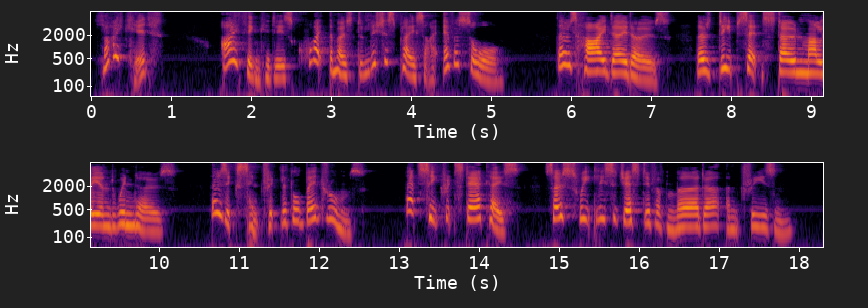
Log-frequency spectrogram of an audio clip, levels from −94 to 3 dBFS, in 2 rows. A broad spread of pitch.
Yes: wide, 7.7 semitones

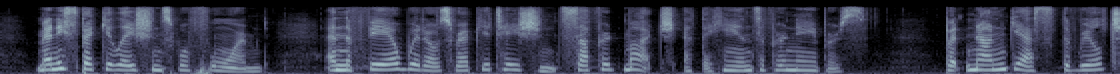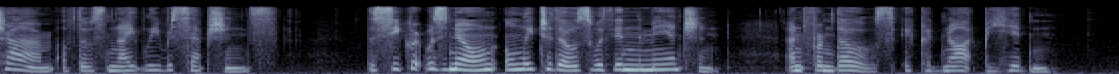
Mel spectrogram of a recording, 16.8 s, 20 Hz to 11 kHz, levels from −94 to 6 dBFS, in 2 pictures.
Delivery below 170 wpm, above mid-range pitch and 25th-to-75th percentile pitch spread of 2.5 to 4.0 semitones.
Yes: average, 160 wpm; high, 210 Hz; average, 3.7 semitones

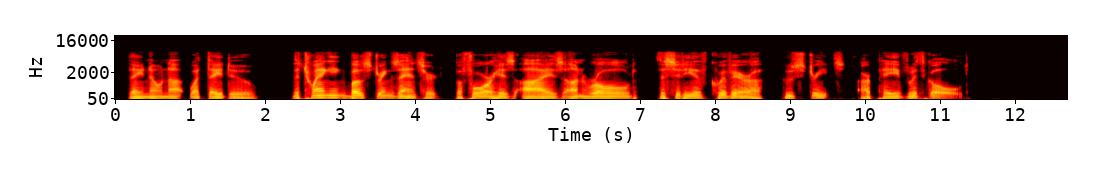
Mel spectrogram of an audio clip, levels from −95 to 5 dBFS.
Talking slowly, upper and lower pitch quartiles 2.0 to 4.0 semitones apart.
Yes: slow, 120 wpm; average, 2.9 semitones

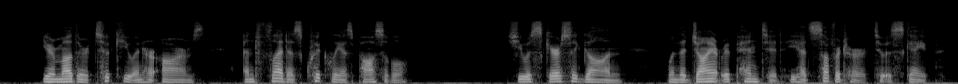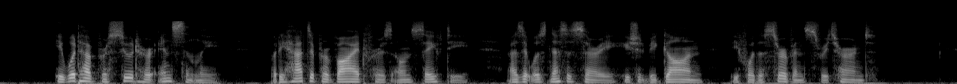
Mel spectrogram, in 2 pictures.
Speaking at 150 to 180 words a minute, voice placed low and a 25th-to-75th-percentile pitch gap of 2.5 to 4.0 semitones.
Yes: average, 170 wpm; low, 115 Hz; average, 3.2 semitones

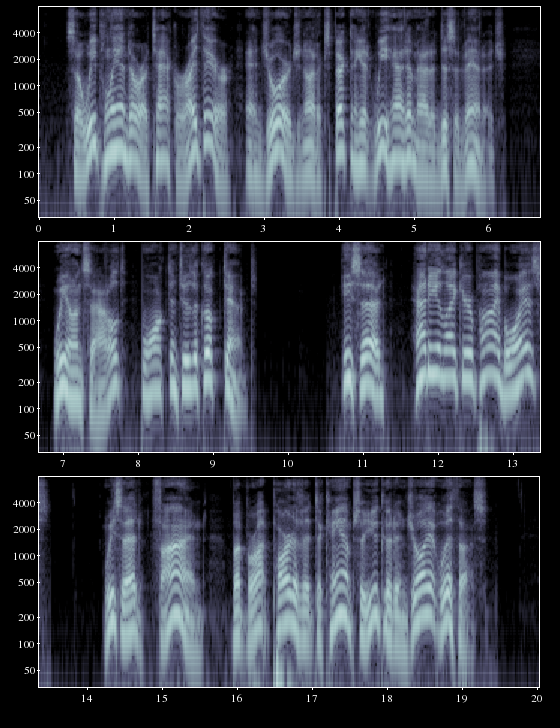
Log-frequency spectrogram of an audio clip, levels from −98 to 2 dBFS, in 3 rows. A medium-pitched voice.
Yes: medium, 155 Hz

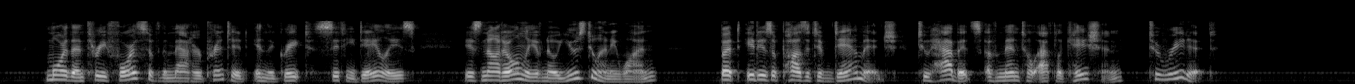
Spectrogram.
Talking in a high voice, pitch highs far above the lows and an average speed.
Yes: high, 195 Hz; wide, 6.5 semitones; average, 155 wpm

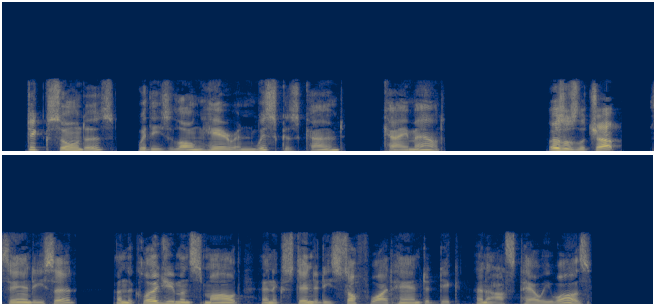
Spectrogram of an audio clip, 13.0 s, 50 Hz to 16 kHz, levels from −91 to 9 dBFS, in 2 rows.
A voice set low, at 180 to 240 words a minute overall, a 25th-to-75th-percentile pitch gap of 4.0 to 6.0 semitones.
No: low, 130 Hz; average, 155 wpm; average, 4.7 semitones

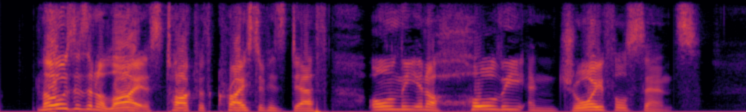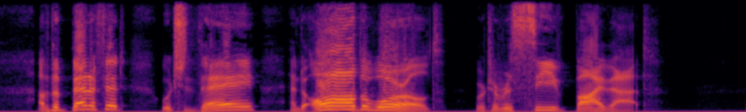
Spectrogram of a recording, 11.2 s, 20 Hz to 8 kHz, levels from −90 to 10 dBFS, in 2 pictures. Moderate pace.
Yes: average, 160 wpm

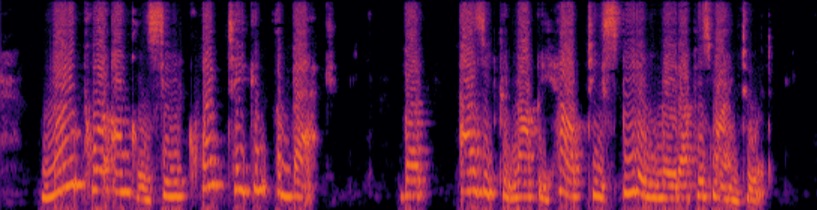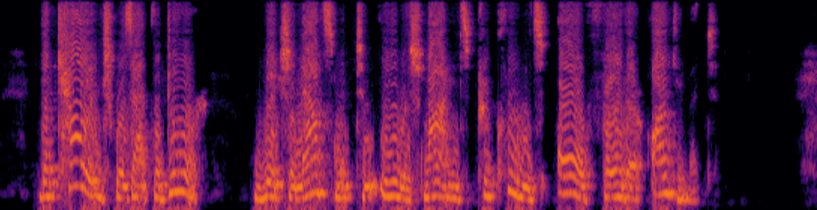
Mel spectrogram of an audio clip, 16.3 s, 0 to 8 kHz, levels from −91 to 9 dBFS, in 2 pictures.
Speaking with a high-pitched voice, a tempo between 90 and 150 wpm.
Yes: high, 200 Hz; slow, 135 wpm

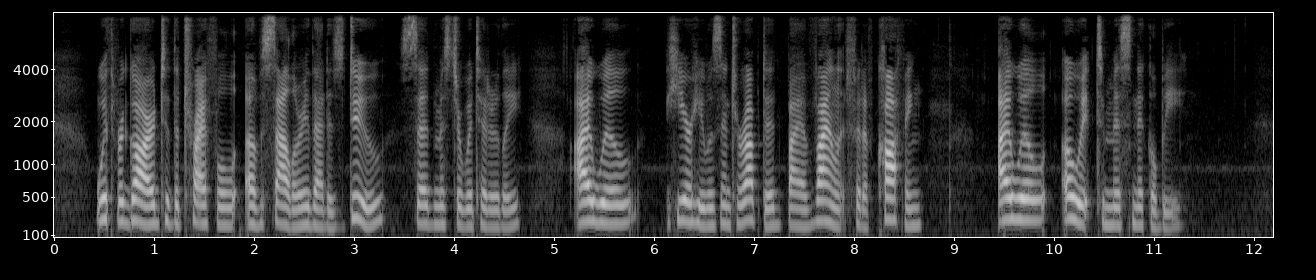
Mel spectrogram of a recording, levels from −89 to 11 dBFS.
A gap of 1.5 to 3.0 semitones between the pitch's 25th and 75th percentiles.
No: average, 3.4 semitones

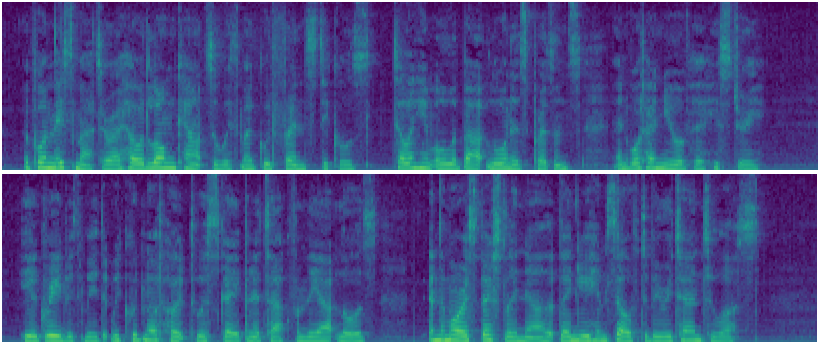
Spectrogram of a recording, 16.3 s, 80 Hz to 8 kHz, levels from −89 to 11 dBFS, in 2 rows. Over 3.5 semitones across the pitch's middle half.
No: average, 2.8 semitones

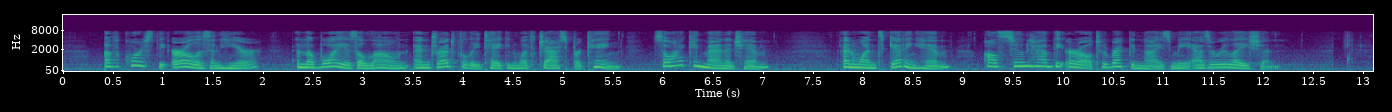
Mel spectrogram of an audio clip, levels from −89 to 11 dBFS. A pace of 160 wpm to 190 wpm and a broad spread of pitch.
Yes: average, 170 wpm; wide, 6.8 semitones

